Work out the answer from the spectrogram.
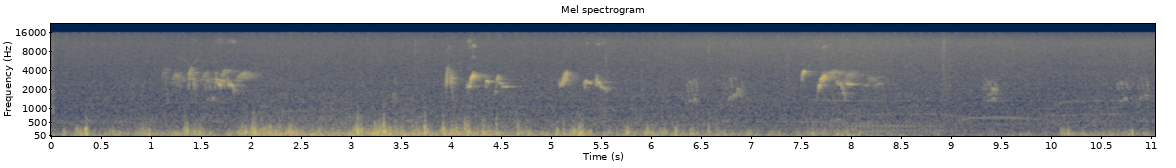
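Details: Red-whiskered bulbul heard while being trapped at Hòa Mạc, Hà Nam. Brief chirpy phrases of clustered notes repeat through the recording over heavy low-pitched rumbling and thumping background noise.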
